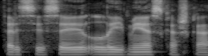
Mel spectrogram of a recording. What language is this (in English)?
Lithuanian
